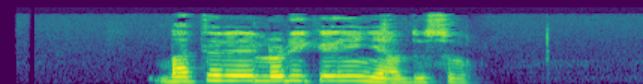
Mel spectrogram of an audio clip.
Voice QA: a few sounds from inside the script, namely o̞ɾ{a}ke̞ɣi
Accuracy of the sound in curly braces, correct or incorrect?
incorrect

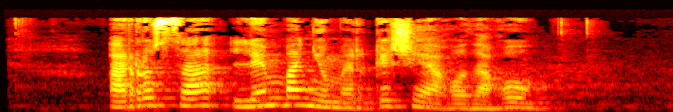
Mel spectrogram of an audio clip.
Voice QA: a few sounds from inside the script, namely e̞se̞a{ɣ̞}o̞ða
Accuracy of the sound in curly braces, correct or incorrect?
correct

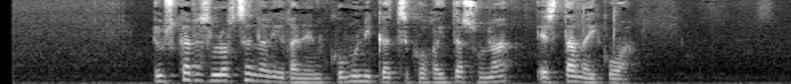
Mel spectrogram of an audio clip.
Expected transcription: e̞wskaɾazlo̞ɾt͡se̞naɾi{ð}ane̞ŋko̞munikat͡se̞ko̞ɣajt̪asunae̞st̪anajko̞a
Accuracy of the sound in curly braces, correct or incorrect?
incorrect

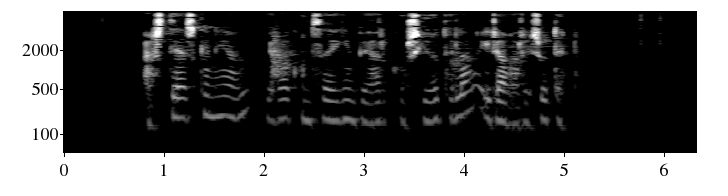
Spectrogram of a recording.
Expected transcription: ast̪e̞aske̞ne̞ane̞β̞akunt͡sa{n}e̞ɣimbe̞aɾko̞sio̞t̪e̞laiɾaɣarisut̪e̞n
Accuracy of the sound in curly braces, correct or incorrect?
incorrect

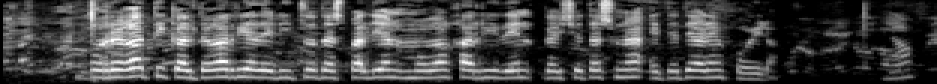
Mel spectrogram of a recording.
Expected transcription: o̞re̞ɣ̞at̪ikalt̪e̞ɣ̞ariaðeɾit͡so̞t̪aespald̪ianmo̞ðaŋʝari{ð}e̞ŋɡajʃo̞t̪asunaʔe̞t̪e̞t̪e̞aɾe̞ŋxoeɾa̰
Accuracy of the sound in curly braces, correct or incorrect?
correct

